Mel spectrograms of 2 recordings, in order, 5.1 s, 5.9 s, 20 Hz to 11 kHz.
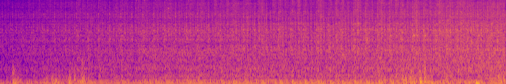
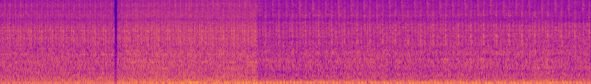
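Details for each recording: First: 1952 Ford 8N tractor, partially restored, unrun for years: rough uneven idle stumbling and missing beats as it slowly picks up; owner suspects carburetor adjustment or bad plug, but one cylinder was dead from stuck-open exhaust valve. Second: 1952 Ford 8N tractor, not run in years, after freeing a stuck exhaust valve: low, even idle with steady firing beat, no misses or knocks, still burning off oil and excess fuel; normal idle, no transmission noises.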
